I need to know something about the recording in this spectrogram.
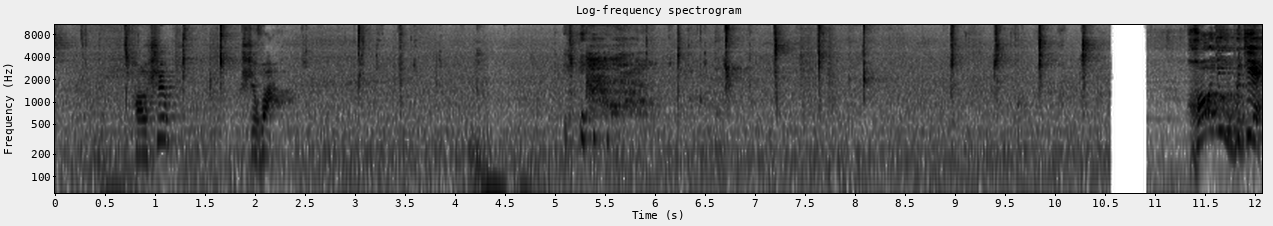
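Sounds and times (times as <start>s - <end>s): person chewing chocolate: 5.9s - 8.3s, 8.9s - 10.6s
sticky mouth clicks: 8.9s - 10.6s.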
